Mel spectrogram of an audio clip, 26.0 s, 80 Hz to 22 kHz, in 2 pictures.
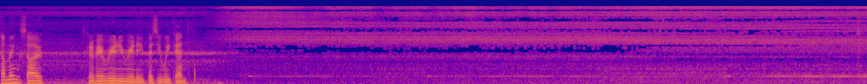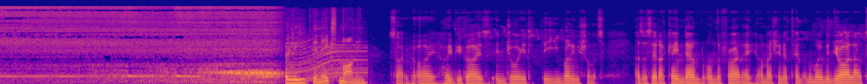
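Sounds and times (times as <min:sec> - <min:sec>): faint steady tone: 0:00.0 - 0:17.3
steam locomotive hissing: 0:00.0 - 0:18.6.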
